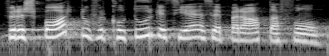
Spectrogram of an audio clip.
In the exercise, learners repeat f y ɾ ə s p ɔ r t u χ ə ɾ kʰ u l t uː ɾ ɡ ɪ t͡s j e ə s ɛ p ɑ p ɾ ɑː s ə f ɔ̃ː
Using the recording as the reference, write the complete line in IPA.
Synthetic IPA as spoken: f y ɾ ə ʃ p ɔ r t u f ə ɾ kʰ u l t uː ɾ ɡ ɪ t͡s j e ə s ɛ p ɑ ɾ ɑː t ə f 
